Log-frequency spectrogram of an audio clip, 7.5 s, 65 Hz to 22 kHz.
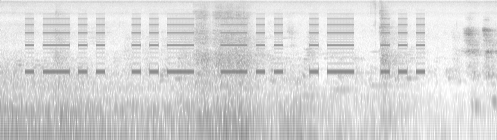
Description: Morse code, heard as electronic beeps, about 9 wpm, 1110 Hz, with the noise inside a lift. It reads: LUDAS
